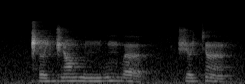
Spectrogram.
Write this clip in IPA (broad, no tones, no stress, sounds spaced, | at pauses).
ǁ ə j d͡ʒ ɑ̃ v u ɲ u m b ɐ | t͡ʃ ə c ɐ̃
